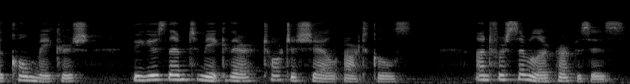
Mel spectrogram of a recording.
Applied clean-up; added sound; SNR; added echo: none; none; none; none.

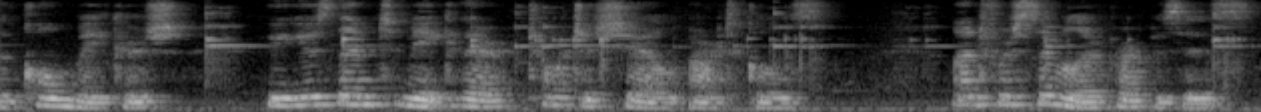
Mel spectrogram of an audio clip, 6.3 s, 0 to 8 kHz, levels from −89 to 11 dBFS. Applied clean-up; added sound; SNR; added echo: none; Chatter / Chink, clink; 18 dB; reverberation time 0.2 s.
